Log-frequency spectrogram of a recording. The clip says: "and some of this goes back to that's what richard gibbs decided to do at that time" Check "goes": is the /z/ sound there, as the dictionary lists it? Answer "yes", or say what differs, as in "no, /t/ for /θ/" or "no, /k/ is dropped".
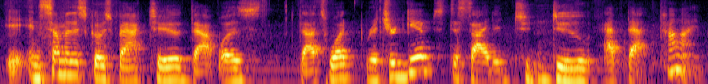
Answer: yes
